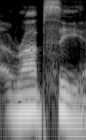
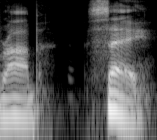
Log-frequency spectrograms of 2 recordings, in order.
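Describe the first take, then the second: First: The surname sounds like the letter C. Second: The surname sounds like the word say. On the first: The speaker calls it right. "I've been like the letter C" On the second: The speaker calls it wrong. "they refused to call me by my pronounce it the correct way"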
